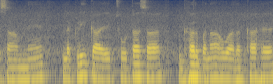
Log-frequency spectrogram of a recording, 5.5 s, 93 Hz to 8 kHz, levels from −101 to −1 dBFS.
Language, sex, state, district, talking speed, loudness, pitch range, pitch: Hindi, male, Uttar Pradesh, Lucknow, 120 wpm, -19 LUFS, 120-135 Hz, 125 Hz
